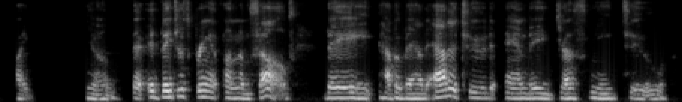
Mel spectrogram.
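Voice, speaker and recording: With a very deep, low pitch and a dark, mellow tone, a woman speaks very slowly and somewhat breathily, her intonation fairly even, in a dry, close sound with no echo. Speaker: spiritual practitioner and show host. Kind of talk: talk on inclusive ministry. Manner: halting.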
